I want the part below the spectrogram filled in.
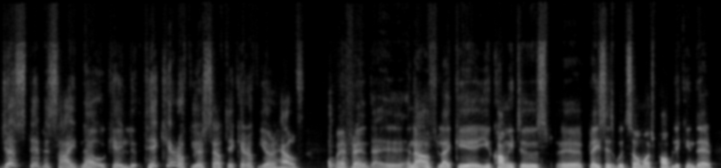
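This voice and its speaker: A man's voice: mid-range voice, expressive, normal speed, no room sound, studio quality. A man debating football casually and emphatically, often checking in with the listener. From Iran. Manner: emphatic, repeatedly checking with "okay?".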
